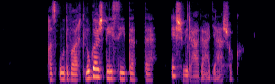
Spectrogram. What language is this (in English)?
Hungarian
